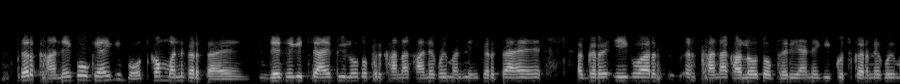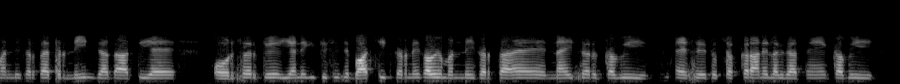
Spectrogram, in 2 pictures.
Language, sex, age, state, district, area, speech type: Hindi, male, 45-60, Rajasthan, Karauli, rural, conversation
